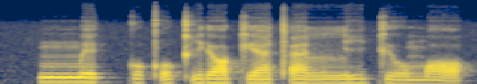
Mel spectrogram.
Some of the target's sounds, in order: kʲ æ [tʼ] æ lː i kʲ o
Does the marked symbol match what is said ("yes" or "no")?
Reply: yes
